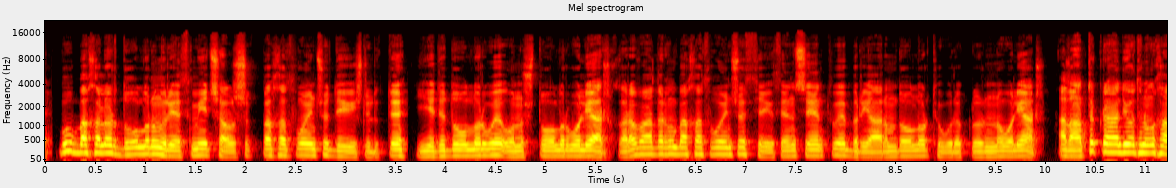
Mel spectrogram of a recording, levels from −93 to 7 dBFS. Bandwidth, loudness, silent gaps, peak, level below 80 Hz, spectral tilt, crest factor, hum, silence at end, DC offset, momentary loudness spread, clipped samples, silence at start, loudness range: 16 kHz; -26 LUFS; none; -8 dBFS; -70 dBFS; -5.5 dB/octave; 18 dB; none; 0 s; under 0.1%; 7 LU; under 0.1%; 0 s; 3 LU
